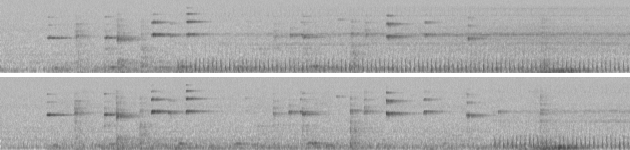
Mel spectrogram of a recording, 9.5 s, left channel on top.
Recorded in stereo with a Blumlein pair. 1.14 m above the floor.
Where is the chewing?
No chewing in this recording.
